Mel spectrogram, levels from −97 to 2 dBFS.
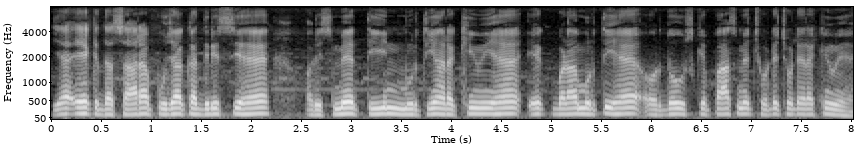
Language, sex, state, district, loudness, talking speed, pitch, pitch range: Hindi, male, Jharkhand, Palamu, -15 LUFS, 210 wpm, 150 Hz, 140-150 Hz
